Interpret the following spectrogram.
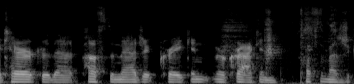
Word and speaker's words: Kraken: Tim in the chats said Puff the Magic Kraken, which I think is really cool, but I should say Kraken, because once again I mispronounced that, but that's cool, Tim.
